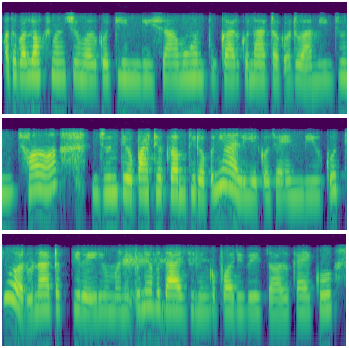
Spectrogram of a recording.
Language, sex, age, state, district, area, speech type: Nepali, female, 18-30, West Bengal, Darjeeling, rural, conversation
